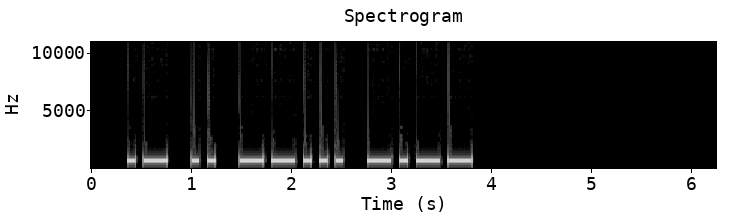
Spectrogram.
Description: Morse code, heard as a keyed tone, about 15 wpm, 700 Hz. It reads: AI7Y
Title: USA Call Signs - 4 Characters - Repeated 3x - 15wpm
